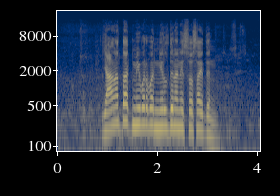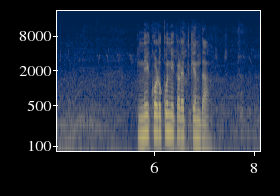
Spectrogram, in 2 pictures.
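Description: A man speaks loudly and with feeling, close by.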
